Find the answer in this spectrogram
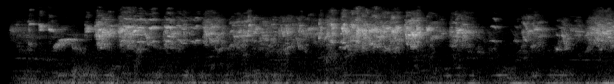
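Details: Lovebird giving a dense, shrill stream of high chirps and squeaky twitters, nearly continuous for six seconds with brief dips in loudness and a faint low hum beneath.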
